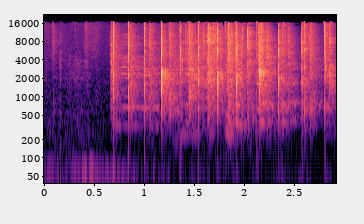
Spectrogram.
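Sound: small round of applause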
